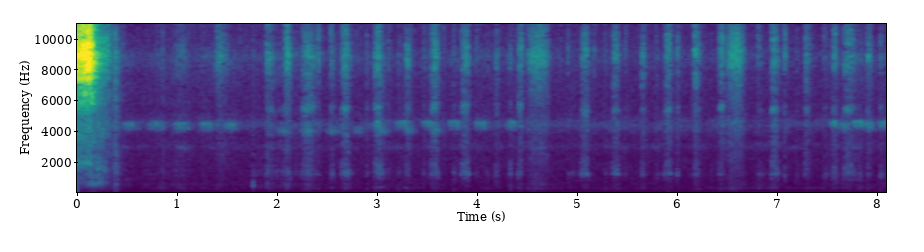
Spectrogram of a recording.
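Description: A pen writes a sample space for a probability problem by hand, giving faint, close scratchy strokes in short irregular bursts over near silence.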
